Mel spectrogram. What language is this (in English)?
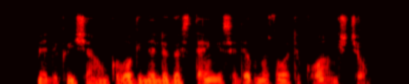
Lithuanian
